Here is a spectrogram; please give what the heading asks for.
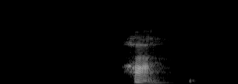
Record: {"exhalation_length": "2.4 s", "exhalation_amplitude": 5633, "exhalation_signal_mean_std_ratio": 0.22, "survey_phase": "beta (2021-08-13 to 2022-03-07)", "age": "45-64", "gender": "Male", "wearing_mask": "No", "symptom_abdominal_pain": true, "symptom_onset": "12 days", "smoker_status": "Ex-smoker", "respiratory_condition_asthma": false, "respiratory_condition_other": true, "recruitment_source": "REACT", "submission_delay": "2 days", "covid_test_result": "Negative", "covid_test_method": "RT-qPCR"}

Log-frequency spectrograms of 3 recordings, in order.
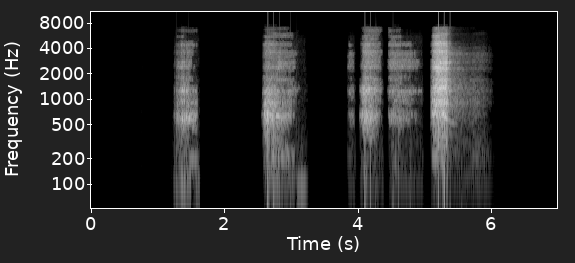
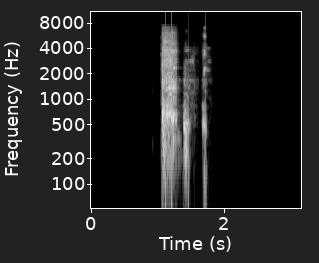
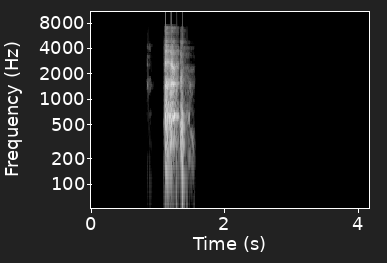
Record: {"exhalation_length": "7.0 s", "exhalation_amplitude": 27374, "exhalation_signal_mean_std_ratio": 0.27, "three_cough_length": "3.2 s", "three_cough_amplitude": 27771, "three_cough_signal_mean_std_ratio": 0.25, "cough_length": "4.2 s", "cough_amplitude": 28183, "cough_signal_mean_std_ratio": 0.19, "survey_phase": "beta (2021-08-13 to 2022-03-07)", "age": "18-44", "gender": "Female", "wearing_mask": "No", "symptom_fatigue": true, "symptom_headache": true, "symptom_change_to_sense_of_smell_or_taste": true, "symptom_loss_of_taste": true, "symptom_other": true, "smoker_status": "Never smoked", "respiratory_condition_asthma": false, "respiratory_condition_other": false, "recruitment_source": "Test and Trace", "submission_delay": "2 days", "covid_test_result": "Positive", "covid_test_method": "RT-qPCR"}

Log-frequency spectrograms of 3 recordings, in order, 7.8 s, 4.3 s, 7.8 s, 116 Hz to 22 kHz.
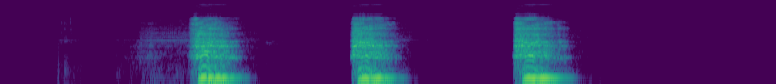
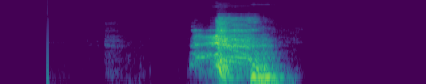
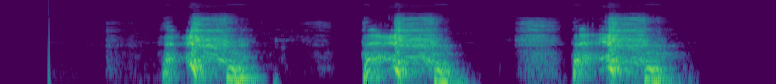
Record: {"exhalation_length": "7.8 s", "exhalation_amplitude": 11909, "exhalation_signal_mean_std_ratio": 0.34, "cough_length": "4.3 s", "cough_amplitude": 21497, "cough_signal_mean_std_ratio": 0.33, "three_cough_length": "7.8 s", "three_cough_amplitude": 21971, "three_cough_signal_mean_std_ratio": 0.46, "survey_phase": "beta (2021-08-13 to 2022-03-07)", "age": "45-64", "gender": "Male", "wearing_mask": "No", "symptom_none": true, "symptom_onset": "7 days", "smoker_status": "Ex-smoker", "respiratory_condition_asthma": true, "respiratory_condition_other": false, "recruitment_source": "REACT", "submission_delay": "1 day", "covid_test_result": "Negative", "covid_test_method": "RT-qPCR"}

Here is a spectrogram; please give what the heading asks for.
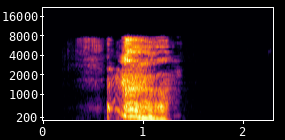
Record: {"cough_length": "2.3 s", "cough_amplitude": 28540, "cough_signal_mean_std_ratio": 0.39, "survey_phase": "beta (2021-08-13 to 2022-03-07)", "age": "65+", "gender": "Male", "wearing_mask": "No", "symptom_runny_or_blocked_nose": true, "smoker_status": "Ex-smoker", "respiratory_condition_asthma": false, "respiratory_condition_other": false, "recruitment_source": "REACT", "submission_delay": "1 day", "covid_test_result": "Negative", "covid_test_method": "RT-qPCR", "influenza_a_test_result": "Negative", "influenza_b_test_result": "Negative"}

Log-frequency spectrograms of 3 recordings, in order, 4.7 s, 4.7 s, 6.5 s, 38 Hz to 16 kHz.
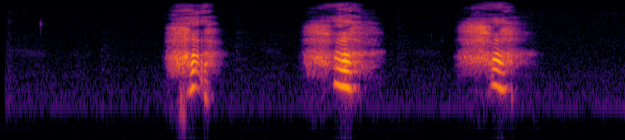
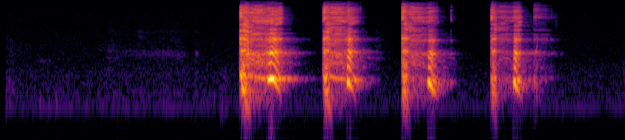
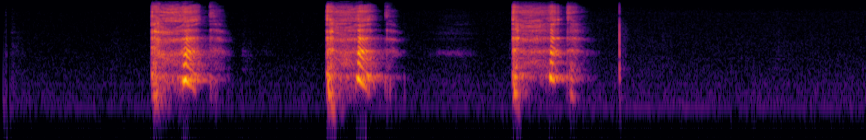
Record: {"exhalation_length": "4.7 s", "exhalation_amplitude": 8413, "exhalation_signal_mean_std_ratio": 0.3, "cough_length": "4.7 s", "cough_amplitude": 18183, "cough_signal_mean_std_ratio": 0.25, "three_cough_length": "6.5 s", "three_cough_amplitude": 9611, "three_cough_signal_mean_std_ratio": 0.27, "survey_phase": "beta (2021-08-13 to 2022-03-07)", "age": "45-64", "gender": "Female", "wearing_mask": "No", "symptom_sore_throat": true, "symptom_headache": true, "smoker_status": "Ex-smoker", "respiratory_condition_asthma": false, "respiratory_condition_other": false, "recruitment_source": "Test and Trace", "submission_delay": "1 day", "covid_test_result": "Positive", "covid_test_method": "RT-qPCR", "covid_ct_value": 28.9, "covid_ct_gene": "ORF1ab gene", "covid_ct_mean": 29.2, "covid_viral_load": "270 copies/ml", "covid_viral_load_category": "Minimal viral load (< 10K copies/ml)"}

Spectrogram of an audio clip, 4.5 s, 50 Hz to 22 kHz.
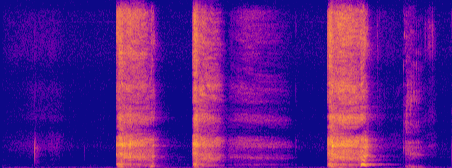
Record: {"three_cough_length": "4.5 s", "three_cough_amplitude": 16084, "three_cough_signal_mean_std_ratio": 0.3, "survey_phase": "beta (2021-08-13 to 2022-03-07)", "age": "18-44", "gender": "Female", "wearing_mask": "No", "symptom_cough_any": true, "symptom_runny_or_blocked_nose": true, "symptom_diarrhoea": true, "symptom_fatigue": true, "smoker_status": "Ex-smoker", "respiratory_condition_asthma": true, "respiratory_condition_other": false, "recruitment_source": "Test and Trace", "submission_delay": "2 days", "covid_test_result": "Positive", "covid_test_method": "RT-qPCR", "covid_ct_value": 17.2, "covid_ct_gene": "ORF1ab gene", "covid_ct_mean": 18.2, "covid_viral_load": "1100000 copies/ml", "covid_viral_load_category": "High viral load (>1M copies/ml)"}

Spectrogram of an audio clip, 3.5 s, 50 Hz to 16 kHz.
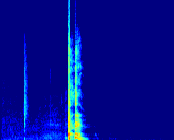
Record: {"cough_length": "3.5 s", "cough_amplitude": 32768, "cough_signal_mean_std_ratio": 0.17, "survey_phase": "alpha (2021-03-01 to 2021-08-12)", "age": "65+", "gender": "Male", "wearing_mask": "No", "symptom_none": true, "smoker_status": "Never smoked", "respiratory_condition_asthma": false, "respiratory_condition_other": false, "recruitment_source": "REACT", "submission_delay": "1 day", "covid_test_result": "Negative", "covid_test_method": "RT-qPCR"}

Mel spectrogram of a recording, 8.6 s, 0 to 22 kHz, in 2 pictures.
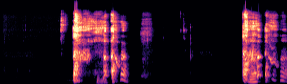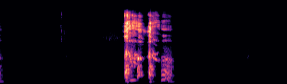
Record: {"three_cough_length": "8.6 s", "three_cough_amplitude": 32175, "three_cough_signal_mean_std_ratio": 0.29, "survey_phase": "beta (2021-08-13 to 2022-03-07)", "age": "45-64", "gender": "Female", "wearing_mask": "No", "symptom_runny_or_blocked_nose": true, "smoker_status": "Ex-smoker", "respiratory_condition_asthma": false, "respiratory_condition_other": false, "recruitment_source": "Test and Trace", "submission_delay": "1 day", "covid_test_result": "Positive", "covid_test_method": "ePCR"}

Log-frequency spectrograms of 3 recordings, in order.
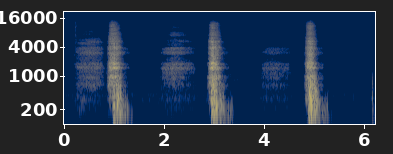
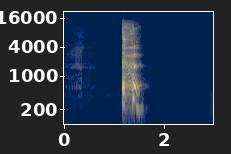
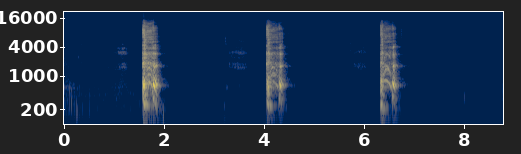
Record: {"exhalation_length": "6.2 s", "exhalation_amplitude": 16683, "exhalation_signal_mean_std_ratio": 0.29, "cough_length": "3.0 s", "cough_amplitude": 31022, "cough_signal_mean_std_ratio": 0.24, "three_cough_length": "8.8 s", "three_cough_amplitude": 31520, "three_cough_signal_mean_std_ratio": 0.21, "survey_phase": "alpha (2021-03-01 to 2021-08-12)", "age": "45-64", "gender": "Female", "wearing_mask": "No", "symptom_none": true, "smoker_status": "Never smoked", "respiratory_condition_asthma": false, "respiratory_condition_other": false, "recruitment_source": "REACT", "submission_delay": "4 days", "covid_test_result": "Negative", "covid_test_method": "RT-qPCR"}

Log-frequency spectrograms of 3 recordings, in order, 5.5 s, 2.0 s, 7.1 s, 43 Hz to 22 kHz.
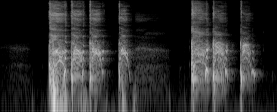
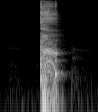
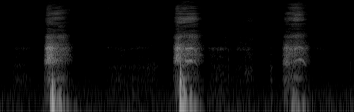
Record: {"three_cough_length": "5.5 s", "three_cough_amplitude": 32768, "three_cough_signal_mean_std_ratio": 0.46, "cough_length": "2.0 s", "cough_amplitude": 32768, "cough_signal_mean_std_ratio": 0.32, "exhalation_length": "7.1 s", "exhalation_amplitude": 4511, "exhalation_signal_mean_std_ratio": 0.29, "survey_phase": "alpha (2021-03-01 to 2021-08-12)", "age": "18-44", "gender": "Female", "wearing_mask": "No", "symptom_cough_any": true, "symptom_shortness_of_breath": true, "symptom_headache": true, "symptom_change_to_sense_of_smell_or_taste": true, "symptom_loss_of_taste": true, "symptom_onset": "3 days", "smoker_status": "Ex-smoker", "respiratory_condition_asthma": false, "respiratory_condition_other": false, "recruitment_source": "Test and Trace", "submission_delay": "2 days", "covid_test_result": "Positive", "covid_test_method": "RT-qPCR", "covid_ct_value": 17.3, "covid_ct_gene": "ORF1ab gene", "covid_ct_mean": 17.6, "covid_viral_load": "1700000 copies/ml", "covid_viral_load_category": "High viral load (>1M copies/ml)"}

